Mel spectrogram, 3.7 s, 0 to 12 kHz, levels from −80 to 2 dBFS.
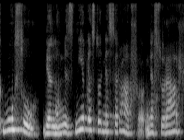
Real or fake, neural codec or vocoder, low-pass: fake; codec, 24 kHz, 1.5 kbps, HILCodec; 10.8 kHz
